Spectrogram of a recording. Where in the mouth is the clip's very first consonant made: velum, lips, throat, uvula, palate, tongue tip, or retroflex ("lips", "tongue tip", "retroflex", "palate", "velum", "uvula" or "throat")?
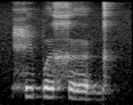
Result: throat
